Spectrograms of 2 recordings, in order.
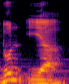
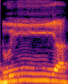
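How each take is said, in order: First: The n sound is pronounced clearly before y. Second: The n sound merges into the following y. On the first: The speaker calls it right. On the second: The speaker calls it wrong.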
